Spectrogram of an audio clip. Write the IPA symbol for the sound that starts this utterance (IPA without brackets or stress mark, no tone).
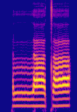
lː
